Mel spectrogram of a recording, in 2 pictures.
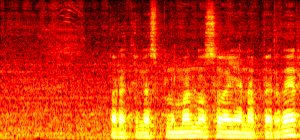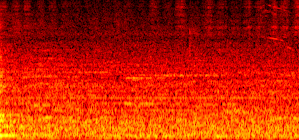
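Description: A graphite pencil scratches across paper, shading in short strokes.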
